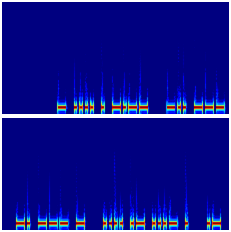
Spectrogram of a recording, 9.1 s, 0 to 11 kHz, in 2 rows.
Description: Morse code, heard as a keyed tone, about 22 wpm, 700 Hz. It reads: THEY DO NOT HAVE A
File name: practice / 22wpm / Sentences with 4-Word Phrases - 22wpm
